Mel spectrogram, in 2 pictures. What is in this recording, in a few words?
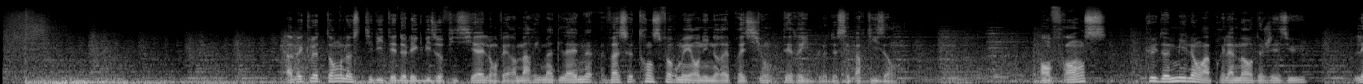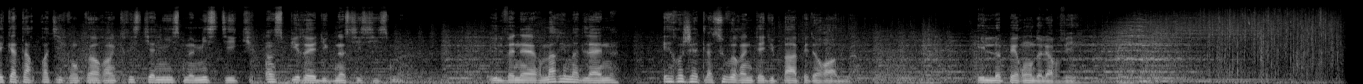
Narration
